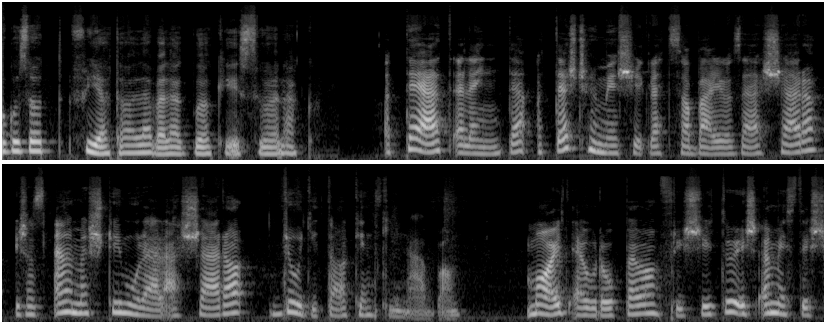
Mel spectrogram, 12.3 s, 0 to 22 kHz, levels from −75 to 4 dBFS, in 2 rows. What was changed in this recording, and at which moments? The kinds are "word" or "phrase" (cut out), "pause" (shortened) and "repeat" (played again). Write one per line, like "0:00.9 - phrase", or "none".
0:09.0 - word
